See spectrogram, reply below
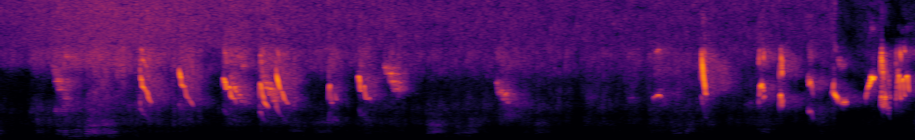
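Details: Lombok-style Lemon-bellied white-eye song, used to prompt silent caged birds: scattered high, thin chirps in loose bursts with gaps, and a quicker cluster of sharp notes near the end.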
